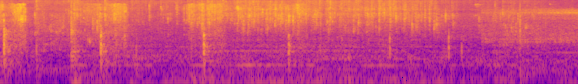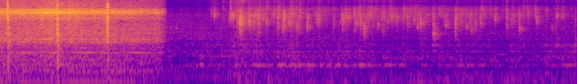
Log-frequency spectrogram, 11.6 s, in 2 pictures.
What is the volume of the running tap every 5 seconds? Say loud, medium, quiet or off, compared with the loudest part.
loud, medium, quiet.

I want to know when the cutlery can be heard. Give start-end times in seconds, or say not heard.
not heard.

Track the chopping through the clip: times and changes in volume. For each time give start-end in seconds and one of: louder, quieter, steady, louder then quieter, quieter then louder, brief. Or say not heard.
0.0-7.0 quieter then louder.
